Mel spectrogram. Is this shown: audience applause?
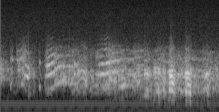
no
